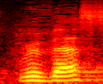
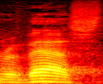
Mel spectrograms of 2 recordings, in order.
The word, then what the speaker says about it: Rivest: Rivest, is that how you say his name?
